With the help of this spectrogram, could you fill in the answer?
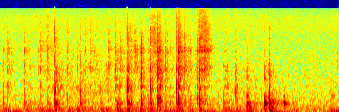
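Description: A large red plastic BCAA supplement tub with an orange lid is tilted in the hands while long nails tap and scratch across its lid and labelled side. Short, dry, hollow plastic taps come in an irregular series over a soft, crinkly scratching texture. Each tap dies away almost instantly, and the whole sound stays quiet and close.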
